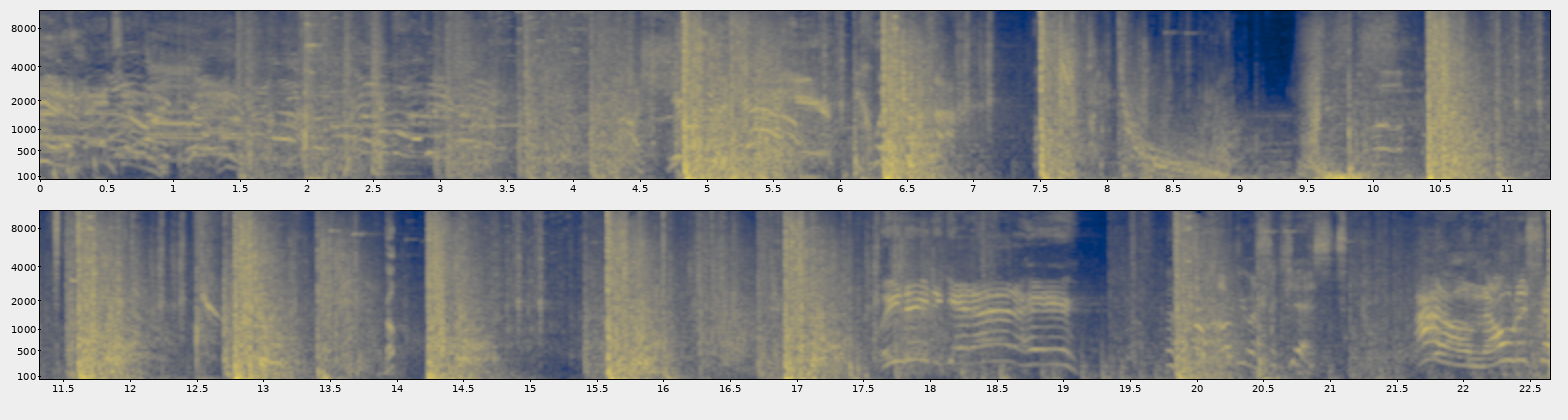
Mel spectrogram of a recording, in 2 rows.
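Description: Gunfire in Red Dead Redemption 2, sharp bursts and scattered shots ringing out between stretches of talk, loud and close, with voices speaking throughout.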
